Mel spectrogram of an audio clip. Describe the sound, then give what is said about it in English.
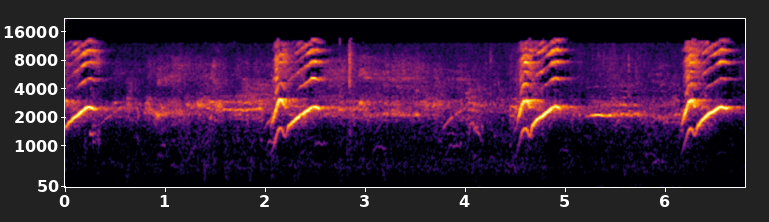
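Blue-faced honeyeater, an Australian honeyeater, gives a few repeated calls, each a sharp upward-sweeping whistled note with a thin high overtone, spaced apart by a couple of seconds over a faint hissy background. “Phil correctly identified that it is the blue-faced honeyeater. The blue-faced honeyeater is one of 70 or so honeyeaters found in Australia.”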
